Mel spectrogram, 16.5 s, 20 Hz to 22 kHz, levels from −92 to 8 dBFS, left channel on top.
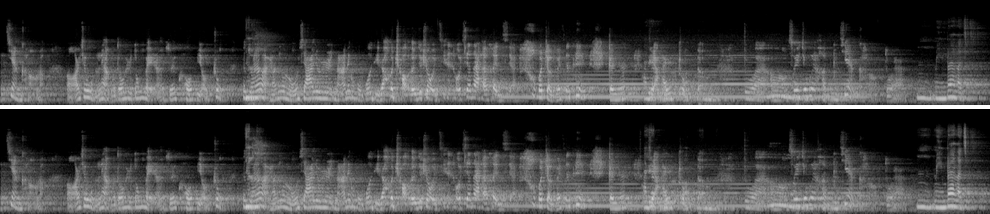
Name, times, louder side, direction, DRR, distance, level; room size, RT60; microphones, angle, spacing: voice 1, 0.0-3.7 4.0-11.7 12.0-15.1, left 1 dB, 15° left, 6 dB, 1.5 m, -24 dB
voice 2, 4.1-4.4 10.7-12.0 12.8-13.5 13.7-14.0 15.3-16.1, right 2 dB, 70° right, 5 dB, 1.9 m, -24 dB
Wind instrument woodwind instrument, 8.1-14.4, left 3 dB, 80° left, 3.7 m, -32 dB
24.0 x 20.0 x 8.0 m, 2.7 s
head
